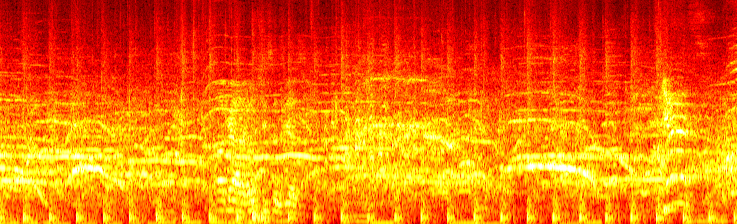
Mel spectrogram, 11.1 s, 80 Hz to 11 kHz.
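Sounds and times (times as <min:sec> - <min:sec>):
crowd cheering: 0:00.0 - 0:11.0
live band music: 0:02.1 - 0:07.3.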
